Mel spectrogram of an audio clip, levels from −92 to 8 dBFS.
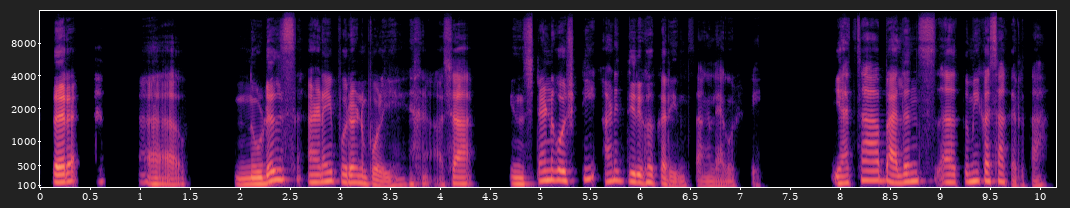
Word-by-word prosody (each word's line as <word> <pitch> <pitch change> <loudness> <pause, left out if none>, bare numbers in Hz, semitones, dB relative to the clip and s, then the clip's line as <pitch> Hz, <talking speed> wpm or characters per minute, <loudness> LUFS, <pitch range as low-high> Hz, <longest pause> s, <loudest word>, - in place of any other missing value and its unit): तर 160 +3 +9 0.7
अ, 125 -5 -3 0.6
नूडल्स 135 - +4
आणि 155 +3 +3
पुरणपोळी 130 - 0 0.4
अशा 130 +2 0 0.4
इन्स्टंट 125 +11 +1
गोष्टी 195 +3 +1
आणि 185 +3 0
दीर्घकालीन 140 - 0
चांगल्या 85 -2 -10
गोष्टी 85 0 -14 0.8
याचा 150 +8 +1
बॅलन्स 175 +5 +1
अ, 160 0 -1
तुम्ही 175 +2 +3
कसा 180 -2 +1
करता? 90 0 -11
150 Hz, 105 wpm, -26 LUFS, 120-180 Hz, 0.8 s, तर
